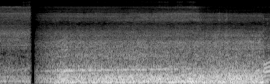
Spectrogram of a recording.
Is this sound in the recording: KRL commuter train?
yes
